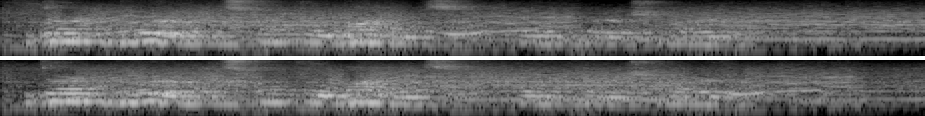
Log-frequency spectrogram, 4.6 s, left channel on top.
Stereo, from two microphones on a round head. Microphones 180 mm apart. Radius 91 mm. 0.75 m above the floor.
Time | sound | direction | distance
0.1 | a woman speaking | 70° right (ahead or behind) | 1.5 m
